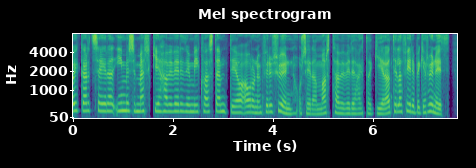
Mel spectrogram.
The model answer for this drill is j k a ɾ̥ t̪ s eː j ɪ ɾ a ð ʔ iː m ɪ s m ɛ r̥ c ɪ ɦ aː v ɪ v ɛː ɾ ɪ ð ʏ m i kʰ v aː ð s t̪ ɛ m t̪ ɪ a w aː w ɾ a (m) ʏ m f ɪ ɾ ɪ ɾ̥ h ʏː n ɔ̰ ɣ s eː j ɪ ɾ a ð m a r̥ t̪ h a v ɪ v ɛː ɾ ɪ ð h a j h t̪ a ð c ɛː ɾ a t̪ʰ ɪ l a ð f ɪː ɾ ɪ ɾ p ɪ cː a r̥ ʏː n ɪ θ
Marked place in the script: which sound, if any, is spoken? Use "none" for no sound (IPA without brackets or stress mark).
n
